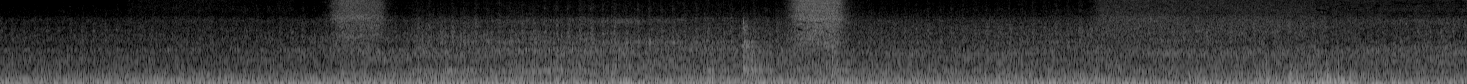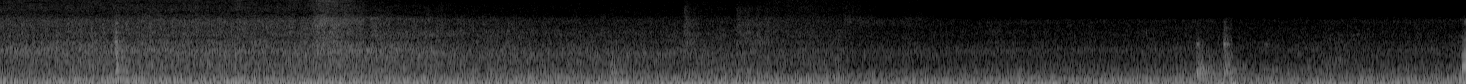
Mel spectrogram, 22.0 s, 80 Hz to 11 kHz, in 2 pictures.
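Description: Diesel truck engine idling with a steady low rumble, with two short hisses of released air-brake air about 3 and 6 seconds in and a longer stretch of hiss in the middle.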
